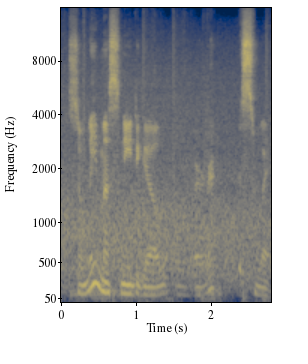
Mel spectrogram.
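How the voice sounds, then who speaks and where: A young adult hosting a gaming let's play, giving commentary and reading story text aloud in a halting, amateur dramatic way. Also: medium pitch, very animated, very noisy. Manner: halting when reading, stumbles and repeats phrases.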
